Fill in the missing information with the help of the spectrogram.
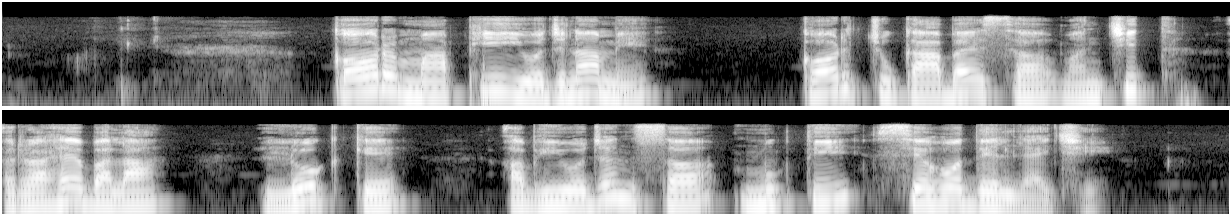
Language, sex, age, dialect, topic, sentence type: Maithili, male, 31-35, Eastern / Thethi, banking, statement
